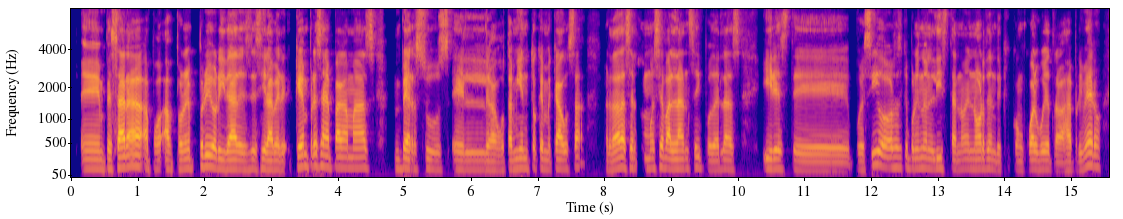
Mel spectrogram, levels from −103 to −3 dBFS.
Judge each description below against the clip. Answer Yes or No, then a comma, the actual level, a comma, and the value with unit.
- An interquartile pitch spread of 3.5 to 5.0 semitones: No, narrow, 2.6 semitones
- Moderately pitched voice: No, low, 125 Hz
